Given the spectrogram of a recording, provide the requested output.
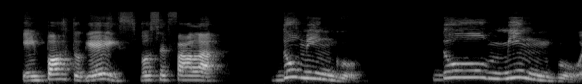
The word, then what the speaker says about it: domingo: muito comum que viri no espanhol não tem essa mudança então a pronúncia aqui do dia da semana é domingo domingo sempre o domingo aqui tenemos oosso nka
